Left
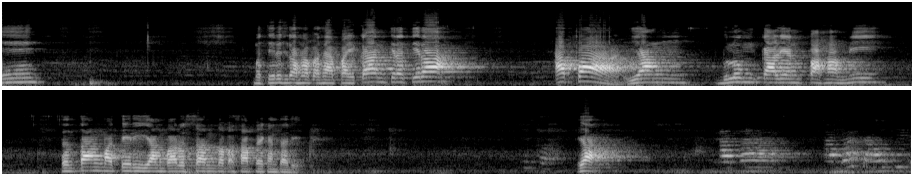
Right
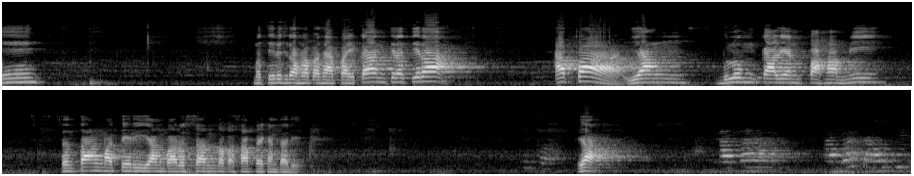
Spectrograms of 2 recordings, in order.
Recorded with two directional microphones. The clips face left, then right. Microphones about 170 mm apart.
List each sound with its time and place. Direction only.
0.0 s a sound: 50° right (ahead or behind)
2.5 s speech: 60° right (ahead or behind)
5.5 s a man's voice: 55° right (ahead or behind)
14.8 s a man's voice: 55° right (ahead or behind)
